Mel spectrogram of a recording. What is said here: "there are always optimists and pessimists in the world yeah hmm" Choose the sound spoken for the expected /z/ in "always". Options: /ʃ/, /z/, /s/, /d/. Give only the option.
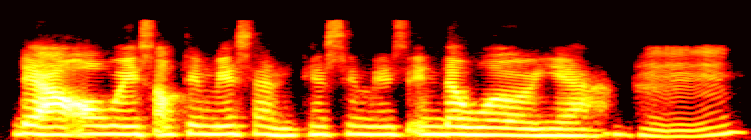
/s/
